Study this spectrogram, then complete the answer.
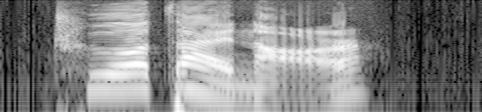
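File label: Where is the car, Chinese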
